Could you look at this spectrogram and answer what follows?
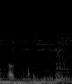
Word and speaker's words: forecastle: So it's forecastle, even though it's spelled forecastle.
